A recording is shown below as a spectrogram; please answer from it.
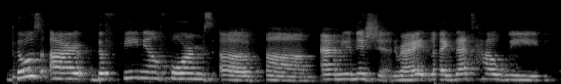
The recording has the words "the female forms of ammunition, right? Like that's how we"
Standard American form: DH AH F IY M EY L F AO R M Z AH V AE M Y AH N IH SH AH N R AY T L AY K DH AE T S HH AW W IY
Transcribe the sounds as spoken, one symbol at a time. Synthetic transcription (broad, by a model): DH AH F IY M EY L F AO R M Z AH V AE M Y AH N IH SH AH N R AY T L AY K DH AE T S HH AW W IY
